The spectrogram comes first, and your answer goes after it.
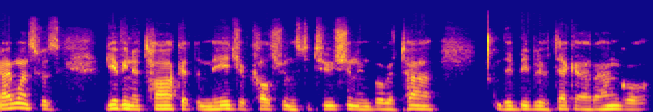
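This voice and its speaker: Passionate man with a mellow, dull-sounding voice. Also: mid-range voice. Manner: passionate and discursive, with frequent restarts. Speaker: author and anthropologist, interview guest. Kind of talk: conversational interview answers.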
